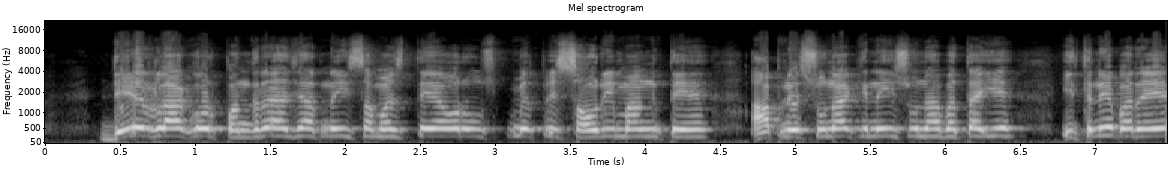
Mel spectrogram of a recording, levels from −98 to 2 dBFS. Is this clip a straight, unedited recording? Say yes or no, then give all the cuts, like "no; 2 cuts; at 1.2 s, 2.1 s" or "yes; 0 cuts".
yes; 0 cuts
